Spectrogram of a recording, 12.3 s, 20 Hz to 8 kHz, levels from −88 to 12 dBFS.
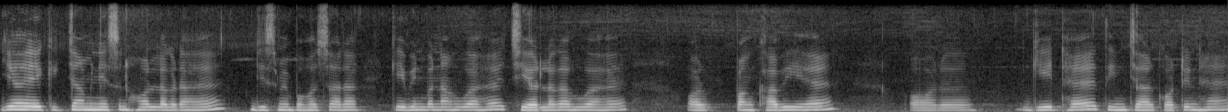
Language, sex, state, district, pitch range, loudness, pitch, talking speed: Hindi, female, Bihar, Muzaffarpur, 195-215 Hz, -17 LUFS, 205 Hz, 140 wpm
